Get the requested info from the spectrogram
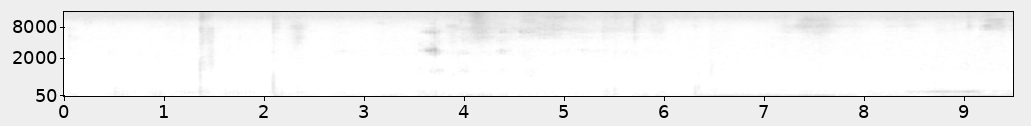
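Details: Ragamuffin cat indoors, fighting with a hair tie while purring: a soft, low, continuous rumble runs through, with scattered light clicks and rustles from the play.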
